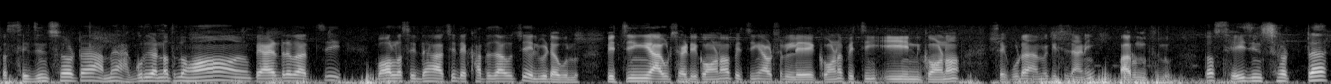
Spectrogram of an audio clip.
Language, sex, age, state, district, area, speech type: Odia, male, 18-30, Odisha, Jagatsinghpur, urban, spontaneous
